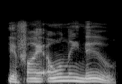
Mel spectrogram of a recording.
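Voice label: "only", English word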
